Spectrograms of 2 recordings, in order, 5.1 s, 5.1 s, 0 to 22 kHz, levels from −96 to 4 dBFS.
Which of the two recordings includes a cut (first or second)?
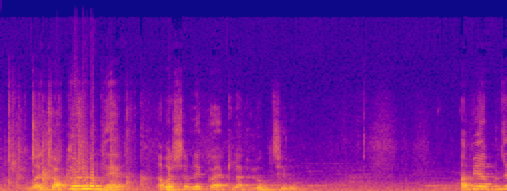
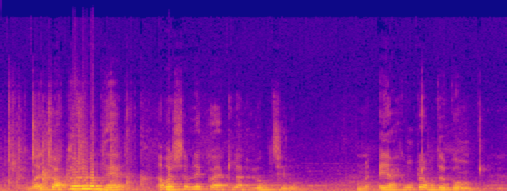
second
